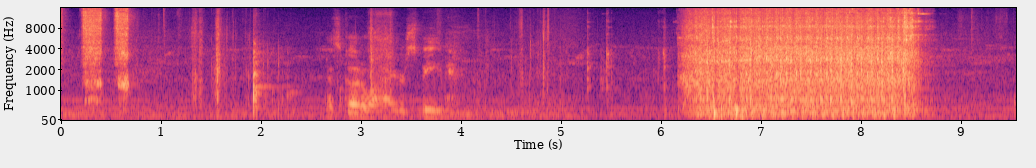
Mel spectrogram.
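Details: Baja Doodle Bug mini bike, abandoned with a carb issue, gives fast even churning pulses for a couple of seconds, with no catch or firing; cranks without starting.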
